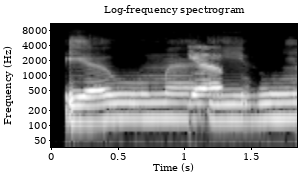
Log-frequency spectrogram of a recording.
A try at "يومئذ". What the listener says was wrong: Jangan sampai jelas nunnya. Din, din, yang benar disamarkan. Zil, zil. Kemudian tipiskan sama kayak ini. Nun sukun batu mesin. Iya, zil. Bunyinya sama. Yauma idzil.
